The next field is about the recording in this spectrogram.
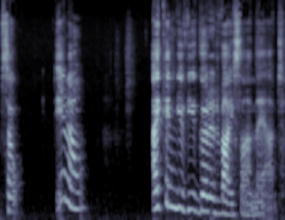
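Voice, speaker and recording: Ordinary pitch variation in a fairly high female voice. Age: 60s. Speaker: counselor and video blogger. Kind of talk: casual introductory vlog. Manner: conversational with hesitations.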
